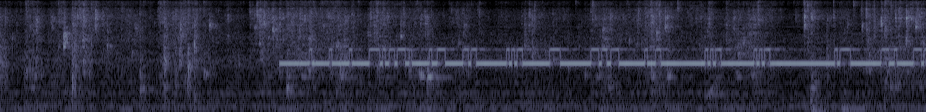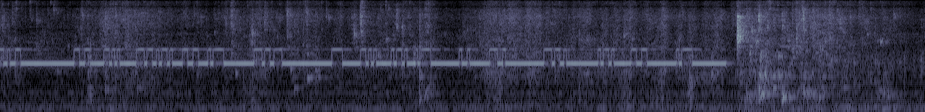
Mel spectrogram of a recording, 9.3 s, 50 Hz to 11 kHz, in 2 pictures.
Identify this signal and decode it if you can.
RTTY (75 baud, 850 Hz shift), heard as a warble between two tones, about 2050 Hz centre, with room echo and kitchen noise. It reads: ALSO MUSSEN WIR DIE MORDE, DIE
